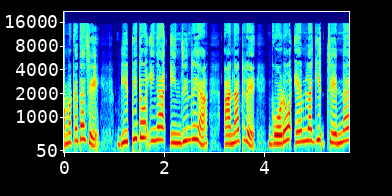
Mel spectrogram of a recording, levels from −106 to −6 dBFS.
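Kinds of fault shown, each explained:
Repeated packet loss (robotic sound): Between 0.59 and 1.25 s the speech keeps breaking up in five short holes, the longest about 25 ms, where audio data went missing or arrived too late. Each hole is patched by stretching the preceding sound, which gives a choppy, mechanical, robotic texture rather than clean silence. About 92 ms is filled this way, roughly 17 percent of that stretch, and about 80 ms of the original sound is lost.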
